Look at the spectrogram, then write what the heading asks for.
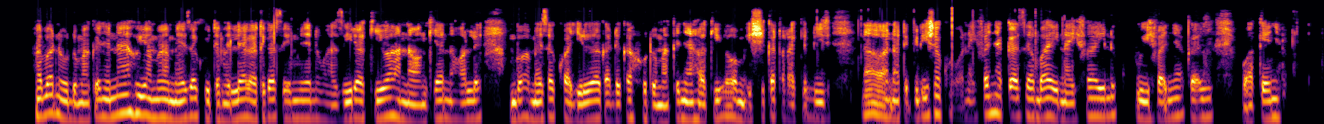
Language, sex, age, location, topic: Swahili, male, 25-35, Nakuru, government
